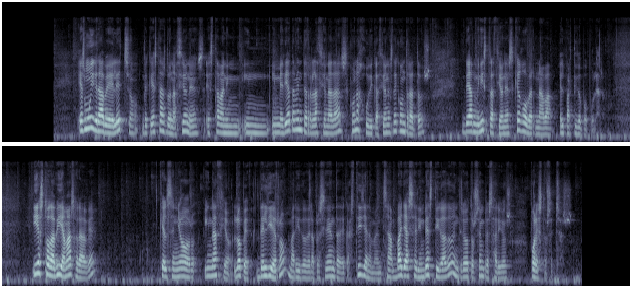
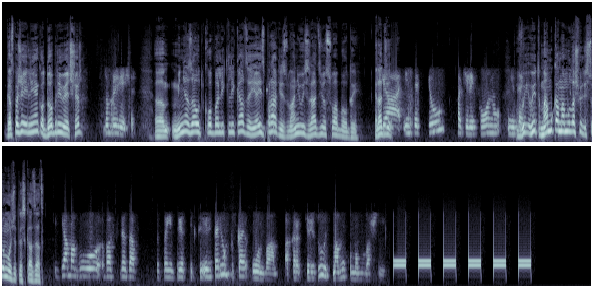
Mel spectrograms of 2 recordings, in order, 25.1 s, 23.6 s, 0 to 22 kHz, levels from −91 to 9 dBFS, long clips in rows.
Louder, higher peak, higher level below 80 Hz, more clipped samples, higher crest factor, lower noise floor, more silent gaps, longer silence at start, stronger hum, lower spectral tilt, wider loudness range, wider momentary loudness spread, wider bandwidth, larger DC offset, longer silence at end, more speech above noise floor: second, -23 LUFS vs -20 LUFS; about the same, -2 dBFS vs 0 dBFS; second, -68 dBFS vs -62 dBFS; neither; about the same, 24 dB vs 20 dB; second, -48 dBFS vs -90 dBFS; neither; first, 1.5 s vs 0.1 s; neither; about the same, -4.5 dB/octave vs -5.5 dB/octave; about the same, 6 LU vs 8 LU; first, 15 LU vs 12 LU; first, 15 kHz vs 13 kHz; neither; second, 1 s vs 1.25 s; second, 25 dB vs 70 dB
